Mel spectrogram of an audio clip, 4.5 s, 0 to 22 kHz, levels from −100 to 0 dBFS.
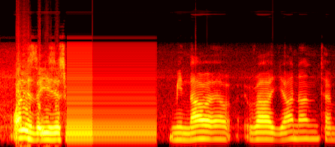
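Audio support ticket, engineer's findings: Microphone overload at 0.2–0.79 s, harsh crackle with tops flattened, about 10 dB over and roughly a sixth of samples clipped; again lightly at 2.6–2.76 s, about 1 dB over. Likely mic input gain set too high, driving the converter to its limit.

Microphone volume stepped down at 0.22 s (about −3 dB), 1.23 s (about −9 dB), 2.61 s (about −3 dB) and 3.63 s (about −5 dB). Speech and background drop together, likely from the call software's auto-gain reacting to a too-loud or clipping mic.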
